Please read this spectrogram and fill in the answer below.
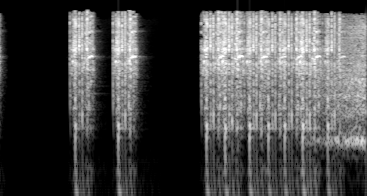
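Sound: camera shutter clicks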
